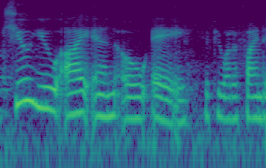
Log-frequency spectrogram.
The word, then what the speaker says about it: quinoa: For lunch today, we're going to make a quinoa tabouli salad. Tabouli is traditionally made with bulgur wheat, which is a cracked wheat product, but we're going to use quinoa today. Quinoa is a grain grown in high altitudes.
